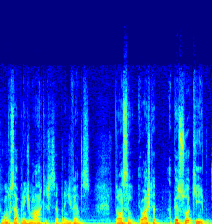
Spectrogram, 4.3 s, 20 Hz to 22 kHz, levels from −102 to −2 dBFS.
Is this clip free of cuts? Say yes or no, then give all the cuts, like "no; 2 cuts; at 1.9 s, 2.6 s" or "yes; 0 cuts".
yes; 0 cuts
